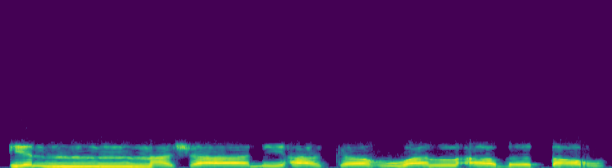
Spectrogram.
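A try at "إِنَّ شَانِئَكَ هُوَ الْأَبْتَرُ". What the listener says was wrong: Iya. Bagus Bapak bacaannya. Untuk pengucapan ro tebal sudah bagus ya.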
